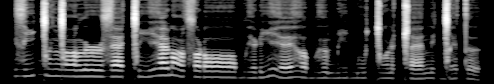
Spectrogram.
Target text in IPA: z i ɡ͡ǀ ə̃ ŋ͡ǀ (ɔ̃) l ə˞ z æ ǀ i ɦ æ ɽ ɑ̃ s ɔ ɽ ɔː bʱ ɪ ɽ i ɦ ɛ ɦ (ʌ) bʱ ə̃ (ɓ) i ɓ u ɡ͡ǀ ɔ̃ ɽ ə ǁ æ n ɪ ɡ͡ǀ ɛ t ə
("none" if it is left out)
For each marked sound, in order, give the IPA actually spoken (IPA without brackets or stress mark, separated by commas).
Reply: ɑ̃, ʌ, ɓ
